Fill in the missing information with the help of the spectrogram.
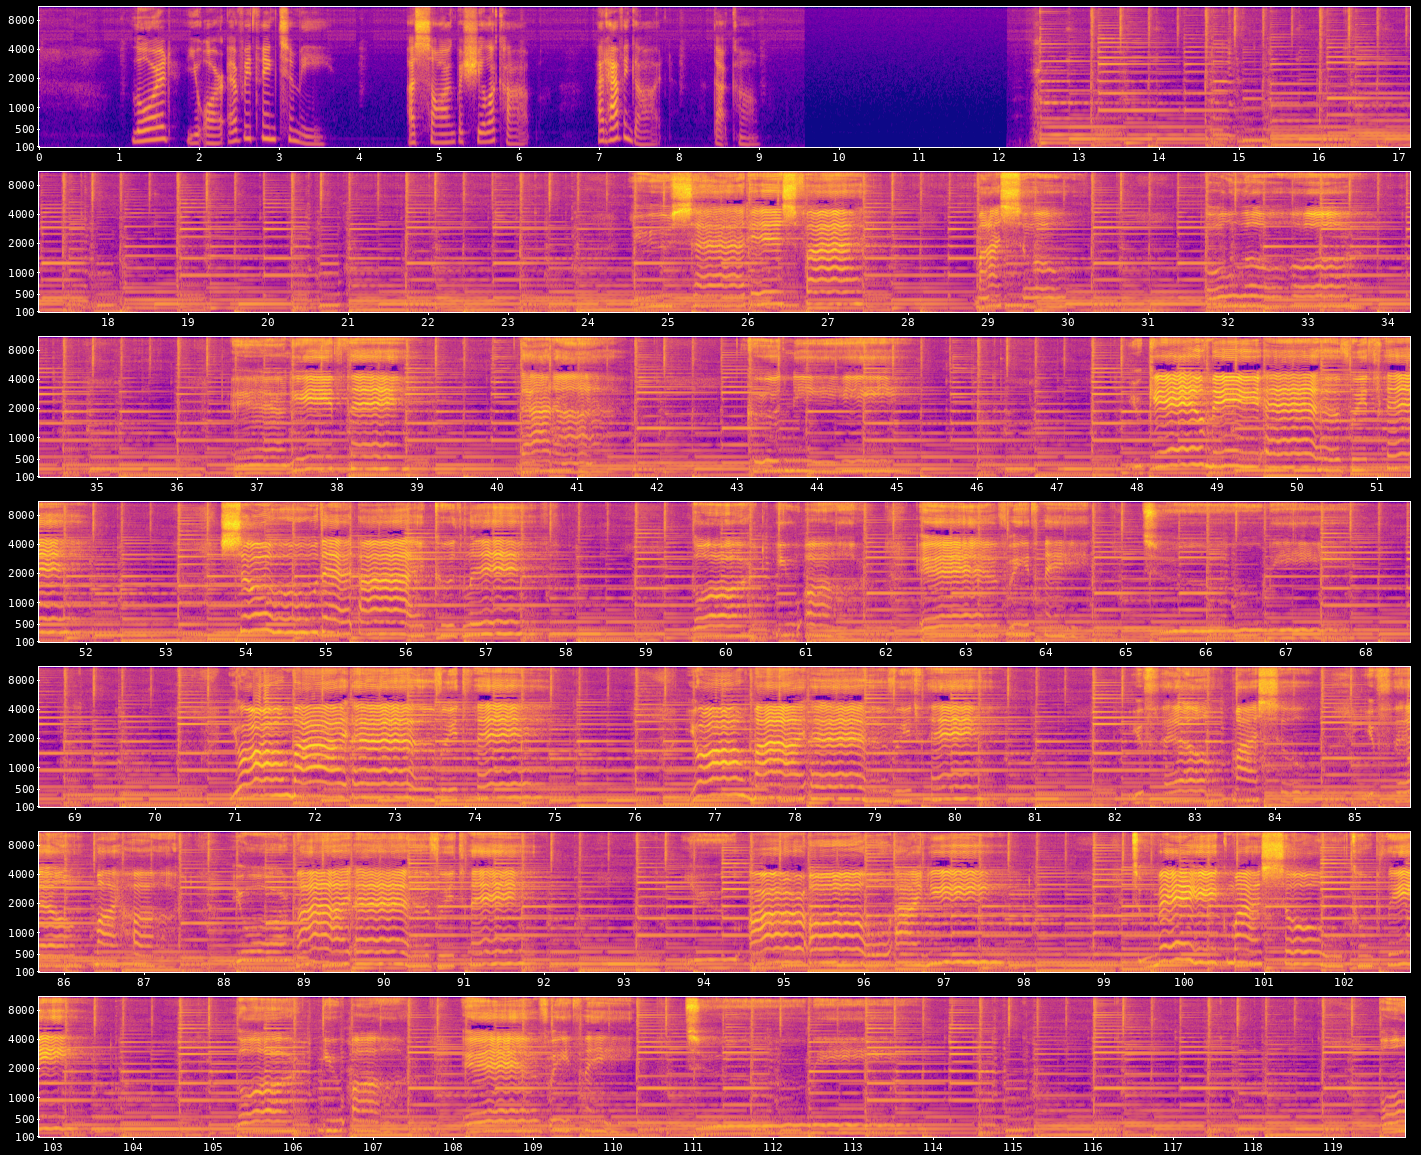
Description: Vocals, guitar, bass and drum machine
Organ, Keyboard and strings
